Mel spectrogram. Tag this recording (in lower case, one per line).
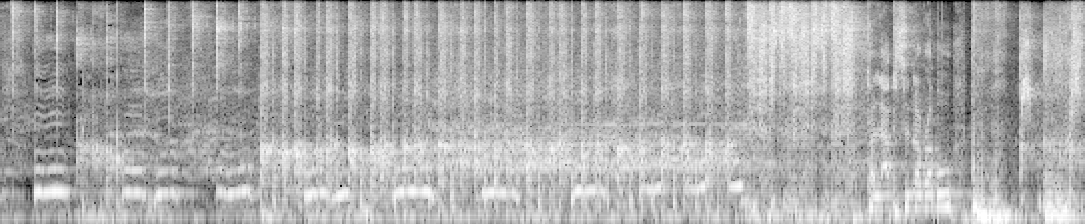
beat boxing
